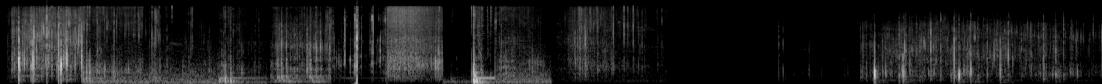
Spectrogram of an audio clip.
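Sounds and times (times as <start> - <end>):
car tyre crushing peppers: 0.1 - 6.4.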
